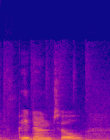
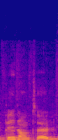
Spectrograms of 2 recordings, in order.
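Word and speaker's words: Pédantix: C'est Pedantal. Non, c'est Pedantalle et c'est Pedant en anglais.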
